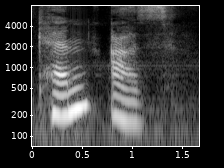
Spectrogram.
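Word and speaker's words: Kenaz: Uh, pronunciation is ken as.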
